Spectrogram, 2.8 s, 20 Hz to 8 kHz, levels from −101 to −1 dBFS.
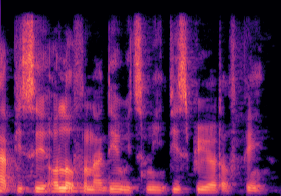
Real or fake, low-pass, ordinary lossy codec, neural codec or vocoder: real; 7.2 kHz; none; none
